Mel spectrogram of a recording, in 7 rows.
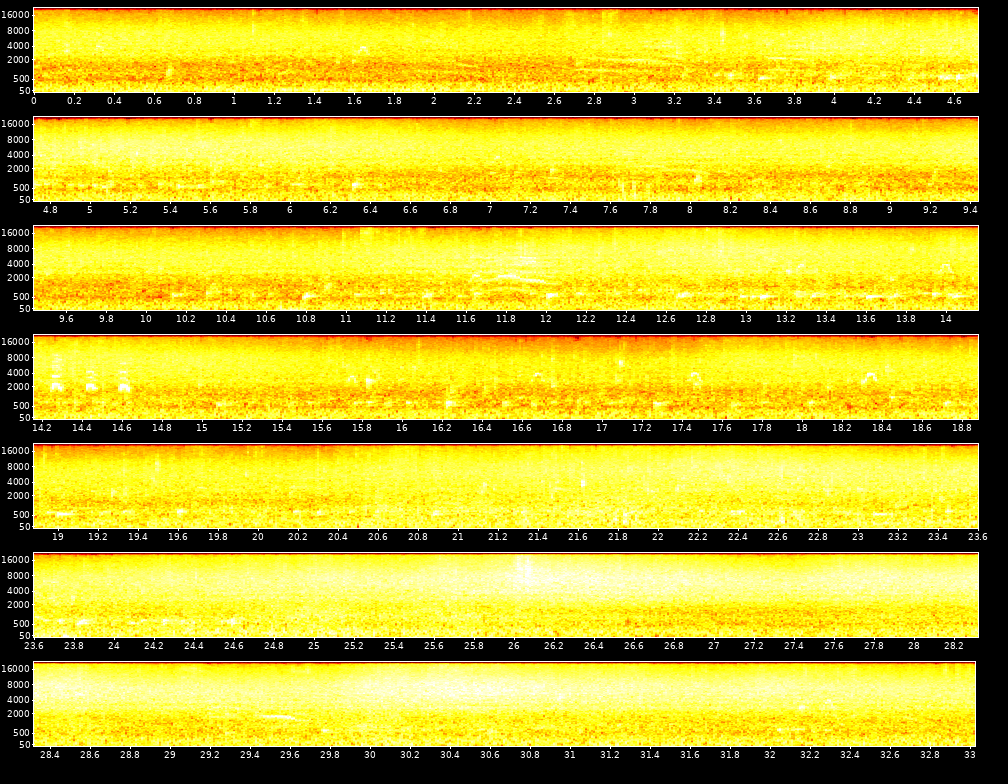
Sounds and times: other birds 0:11.4 - 0:14.8
young coots 0:11.5 - 0:12.4
young coots 0:13.1 - 0:14.8
wind-blown reed 0:17.6 - 0:33.0

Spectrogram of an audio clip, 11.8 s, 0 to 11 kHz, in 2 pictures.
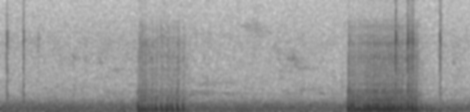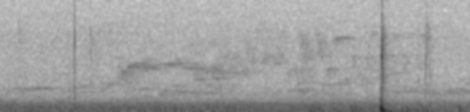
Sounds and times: half fallen tree loaning on other tree 0:00.0 - 0:03.4
half fallen tree loaning on other tree 0:04.2 - 0:06.0

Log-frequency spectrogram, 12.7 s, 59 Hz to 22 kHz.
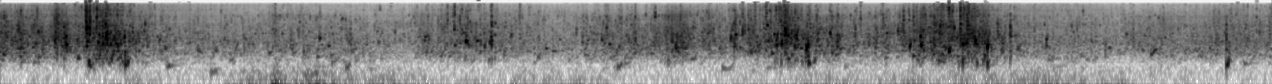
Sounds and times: Sea lapping against rocks on coastline 0:00.1 - 0:04.7

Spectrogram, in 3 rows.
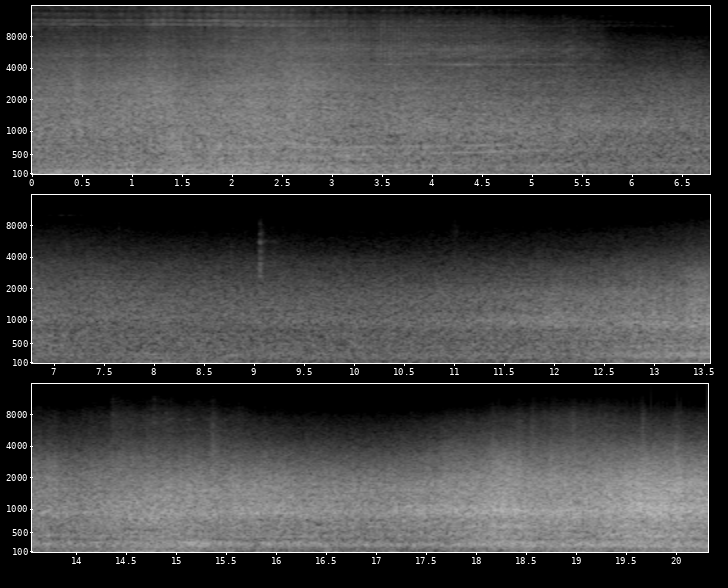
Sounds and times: little bit of wind 0:00.0 - 0:20.3
vehicles 0:00.0 - 0:20.3

